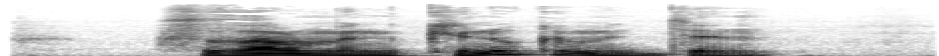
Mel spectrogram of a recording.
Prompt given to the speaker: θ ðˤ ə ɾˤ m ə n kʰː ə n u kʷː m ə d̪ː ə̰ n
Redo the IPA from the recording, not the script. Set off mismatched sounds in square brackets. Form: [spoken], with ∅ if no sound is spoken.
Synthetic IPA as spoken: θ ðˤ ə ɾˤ m ə n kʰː ə n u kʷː m ə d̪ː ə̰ n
